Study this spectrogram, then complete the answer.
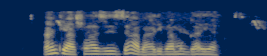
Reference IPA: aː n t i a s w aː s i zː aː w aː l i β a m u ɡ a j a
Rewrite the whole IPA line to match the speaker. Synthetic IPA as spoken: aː n t i a s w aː z i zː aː β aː l i β a m u ɡ a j a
